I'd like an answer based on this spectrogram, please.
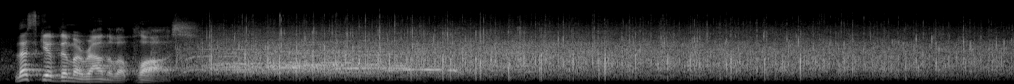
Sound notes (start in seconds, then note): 1.8 cheering applause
